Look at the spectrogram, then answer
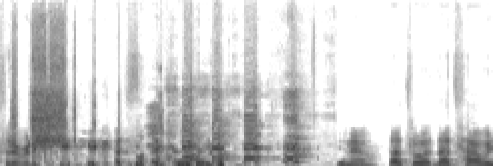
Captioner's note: laughter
